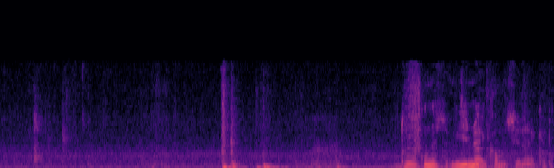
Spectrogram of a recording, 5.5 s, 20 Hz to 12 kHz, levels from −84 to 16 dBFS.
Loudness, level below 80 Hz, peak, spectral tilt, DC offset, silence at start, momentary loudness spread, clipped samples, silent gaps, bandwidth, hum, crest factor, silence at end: -32 LUFS; -54 dBFS; -12 dBFS; -7 dB/octave; under 0.1%; 0 s; 23 LU; under 0.1%; none; 8 kHz; none; 22 dB; 0 s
